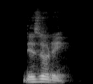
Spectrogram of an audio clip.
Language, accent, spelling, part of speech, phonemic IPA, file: French, France, dsl, interjection, /de.zɔ.le/, LL-Q150 (fra)-dsl.wav
- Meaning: abbreviation of désolé (“sorry”); sry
